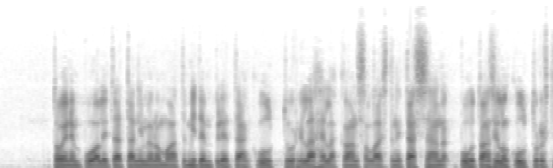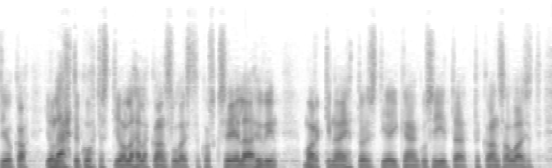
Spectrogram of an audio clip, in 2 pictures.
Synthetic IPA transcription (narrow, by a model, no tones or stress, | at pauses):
t̪oinempuɑlit̪æt̪ænimenomɑːet̪ːæmit̪empidet̪æːŋkult̪ːuːrilæɦelːækɑnsɑlːɑist̪ɑnit̪æsːæhænpuhut̪ɑːnsilːoŋkult̪ːuːrist̪ɑjokɑjolæht̪økoht̪ɑst̪iolæhelːækɑnsɑlːɑist̪ɑ̥koskɑ̥seelæːhyʋin | mɑrkːinɑeht̪oːsest̪ijɑikæːŋkusiːt̪æet̪ːækɑnsɑlːɑise̥t̪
